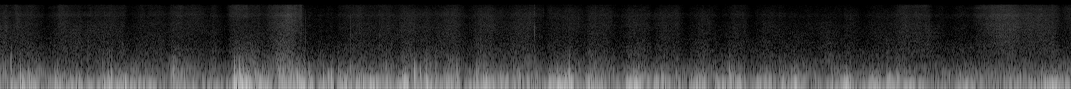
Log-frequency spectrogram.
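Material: Nothing is struck.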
